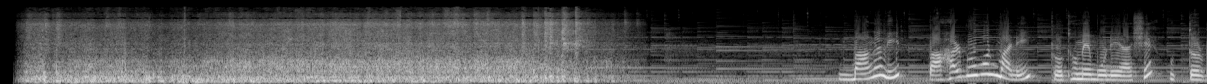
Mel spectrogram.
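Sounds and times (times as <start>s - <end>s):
train wheels rumbling and rattling: 0.2s - 6.6s
goods train passing: 0.2s - 9.9s.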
